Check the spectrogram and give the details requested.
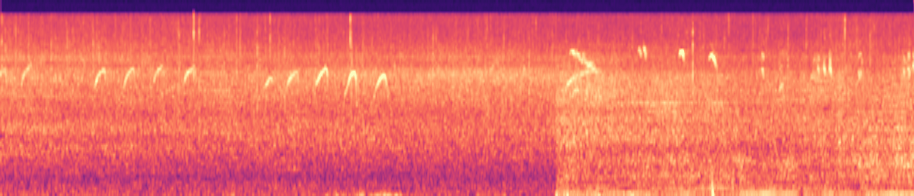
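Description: Outdoor field ambience with a small bird calling in runs of short, high, rising chirps. A little past halfway the background gets louder and a steady low hum joins in.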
